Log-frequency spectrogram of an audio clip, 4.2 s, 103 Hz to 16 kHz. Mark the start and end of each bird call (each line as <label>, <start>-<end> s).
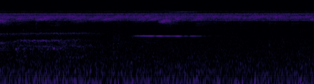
Mealy Parrot (Amazona farinosa), 0.0-1.1 s
Plumbeous Antbird (Myrmelastes hyperythrus), 0.0-1.4 s
Cinereous Tinamou (Crypturellus cinereus), 0.0-4.2 s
